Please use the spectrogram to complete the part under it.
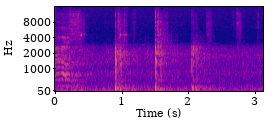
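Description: A basketball bounces on hard ground outdoors.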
